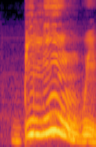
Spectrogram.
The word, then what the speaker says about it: bilíngue: Por isso, deve-se recorrer a um dicionário para saber que bilíngue, por exemplo, não forma dígrafo consonantal em GU, porque o U é fonema, mesmo diante de E, mas em distingue, do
